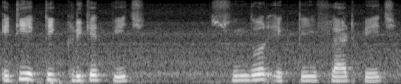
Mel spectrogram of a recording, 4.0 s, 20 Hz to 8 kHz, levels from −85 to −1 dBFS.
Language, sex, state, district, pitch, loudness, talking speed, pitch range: Bengali, male, West Bengal, Alipurduar, 170 Hz, -16 LUFS, 135 wpm, 150-205 Hz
